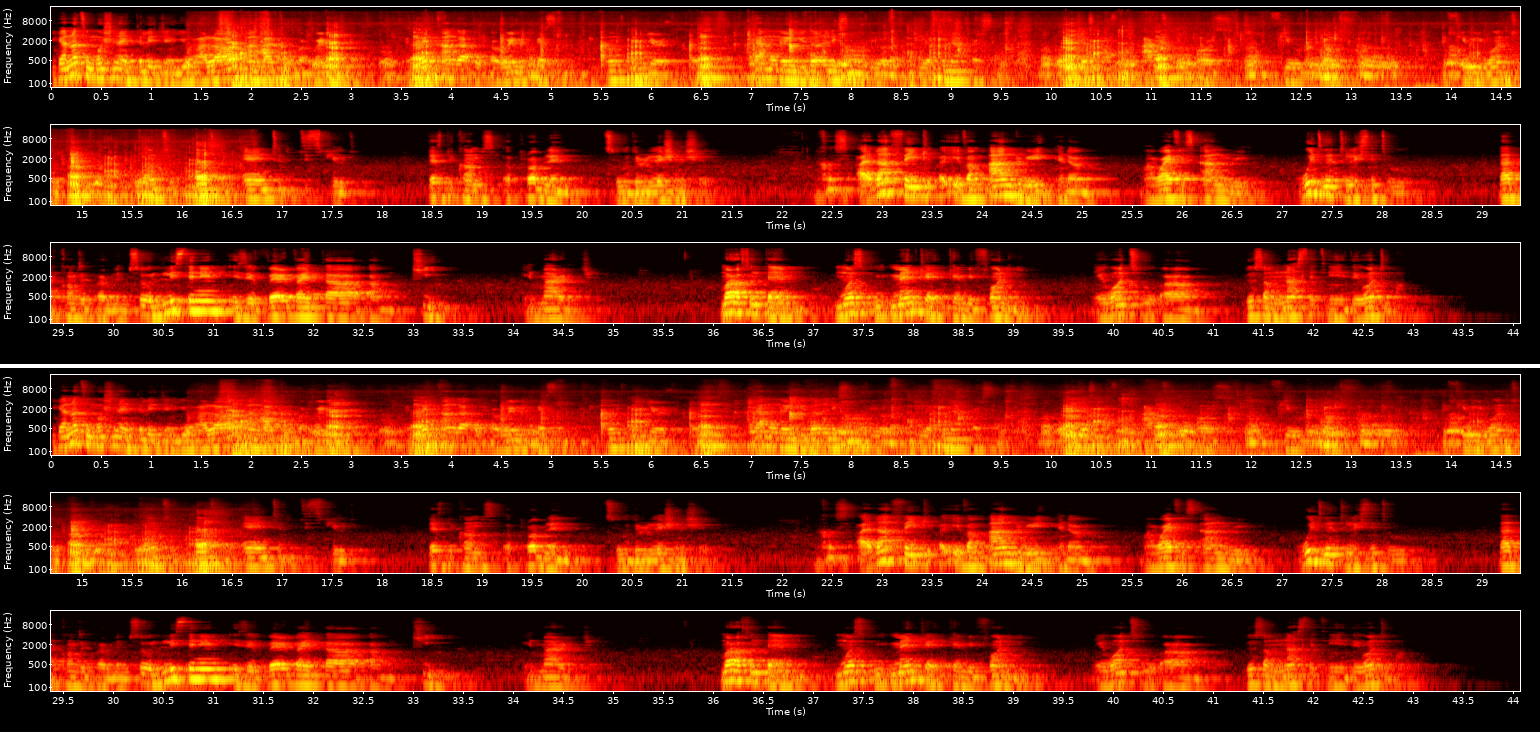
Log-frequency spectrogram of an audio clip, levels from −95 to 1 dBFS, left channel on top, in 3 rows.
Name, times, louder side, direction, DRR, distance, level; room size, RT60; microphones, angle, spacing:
voice 1, 0.0-3.1 3.5-6.6 7.0-9.5 10.1-11.8 12.1-13.3 13.9-15.2 15.5-17.7 18.5-20.0 20.2-21.4 22.3-25.2 25.6-26.8 27.2-28.3 29.2-33.4 34.1-34.8 36.1-39.2 39.8-40.9 41.3-42.9, left 3 dB, 35° left, 0.5 m, -33 dB
sound 1, 1.3-16.7, left 3 dB, 85° left, 0.8 m, -33 dB
10.5 x 5.4 x 7.1 m
head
